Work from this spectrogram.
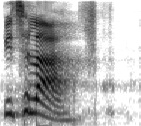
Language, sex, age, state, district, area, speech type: Hindi, female, 30-45, Bihar, Begusarai, rural, read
